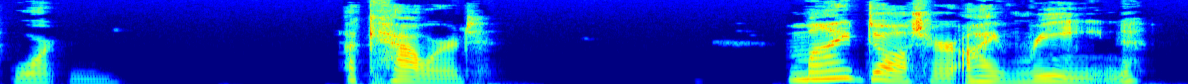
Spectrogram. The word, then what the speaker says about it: Irene: a coward my daughter Irene said Mrs caryle she made it rhyme with turine has had no social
